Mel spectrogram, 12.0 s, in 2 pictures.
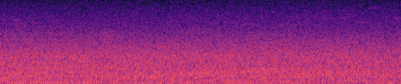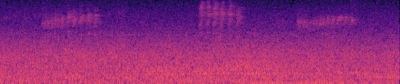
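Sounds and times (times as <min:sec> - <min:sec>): birds chirping: 0:06.6 - 0:07.6, 0:09.0 - 0:09.8, 0:10.5 - 0:11.5.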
